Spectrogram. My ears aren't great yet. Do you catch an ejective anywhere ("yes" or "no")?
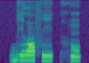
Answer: no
